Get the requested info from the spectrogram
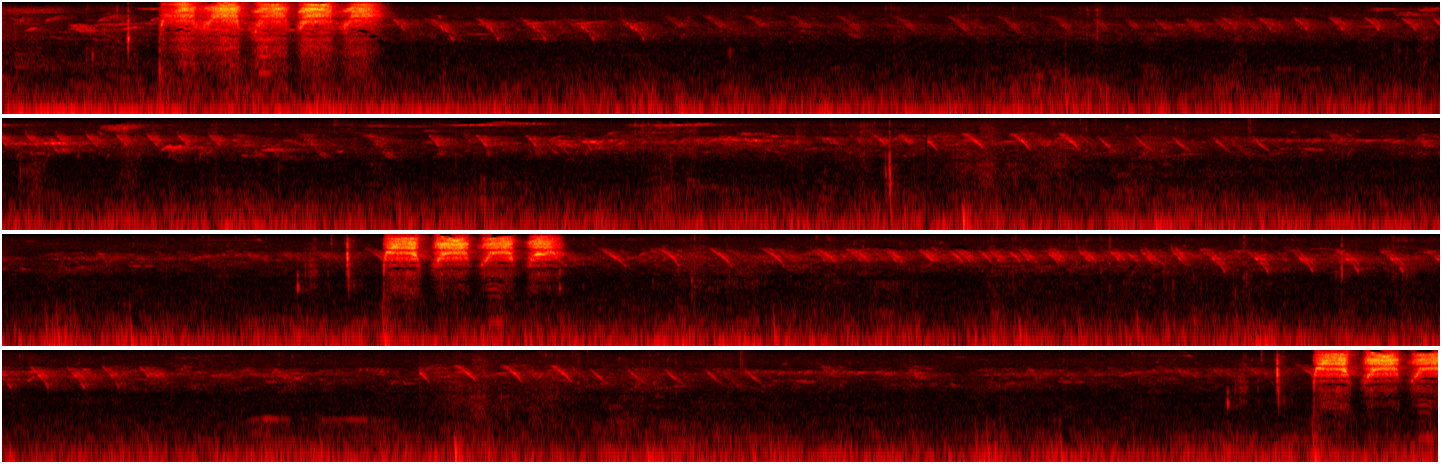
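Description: Outdoor ambience of birdsong: a loud, fast, high chirping call comes three times, about a second in, about sixteen seconds in and near the end, over a steady fast high chirring in the background.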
